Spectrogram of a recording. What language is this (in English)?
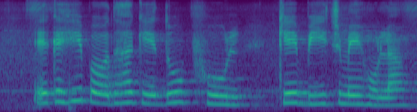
Bhojpuri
